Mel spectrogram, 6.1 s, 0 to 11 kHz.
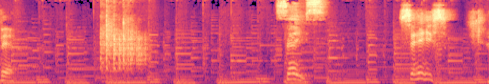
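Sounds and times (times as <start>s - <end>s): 
speech: 0.0s - 0.3s, 3.5s - 4.2s, 5.0s - 6.1s
steady music: 0.0s - 6.1s
twenty-sided die clattering across a hard tabletop: 1.2s - 2.0s.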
